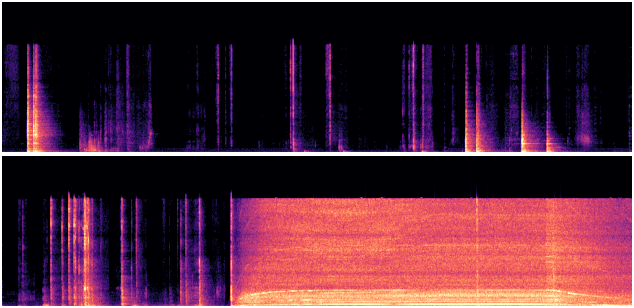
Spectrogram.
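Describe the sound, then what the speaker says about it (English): A screen printing exposure unit switches on after a stretch of sparse clicks and handling knocks, then a loud, steady fan-like hum with a tonal whine runs continuously for several seconds until near the end. "We got the exposure unit all nice and cleaned up. Let's expose some screens."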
